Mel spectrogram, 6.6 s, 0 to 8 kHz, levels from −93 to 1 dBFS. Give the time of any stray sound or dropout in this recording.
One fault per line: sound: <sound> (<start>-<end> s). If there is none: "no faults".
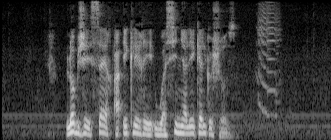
sound: squeak (5.1-5.7 s)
